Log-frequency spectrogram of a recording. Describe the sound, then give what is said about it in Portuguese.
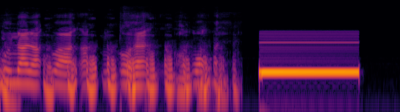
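A telephone tone sounds after a dropped call. Voices and chuckling come first, then one steady electronic beep lasts about a second before silence. “A ligação caiu, boca de saco!”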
